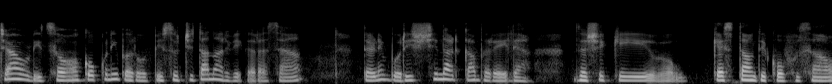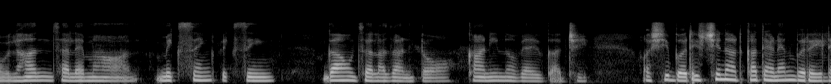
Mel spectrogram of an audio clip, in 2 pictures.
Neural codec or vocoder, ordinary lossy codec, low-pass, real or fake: codec, 16 kHz, 2 kbps, X-Codec, HuBERT features, trained on LibriSpeech; none; 7.2 kHz; fake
